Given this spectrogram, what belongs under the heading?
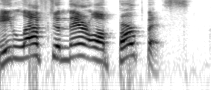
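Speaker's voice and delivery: very high, very loud, heated angry yell. Reacting to what Carlito just did, yelling at him. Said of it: "why are we yelling at him?".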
